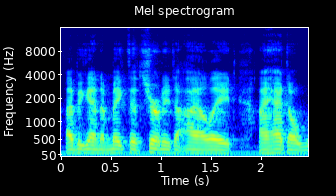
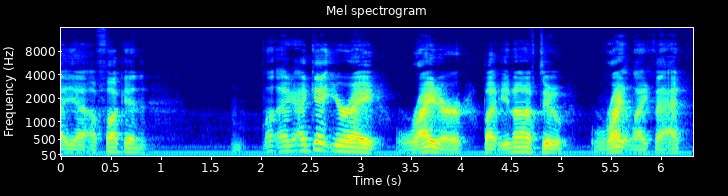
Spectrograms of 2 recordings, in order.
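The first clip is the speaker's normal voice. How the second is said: ordinary delivery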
